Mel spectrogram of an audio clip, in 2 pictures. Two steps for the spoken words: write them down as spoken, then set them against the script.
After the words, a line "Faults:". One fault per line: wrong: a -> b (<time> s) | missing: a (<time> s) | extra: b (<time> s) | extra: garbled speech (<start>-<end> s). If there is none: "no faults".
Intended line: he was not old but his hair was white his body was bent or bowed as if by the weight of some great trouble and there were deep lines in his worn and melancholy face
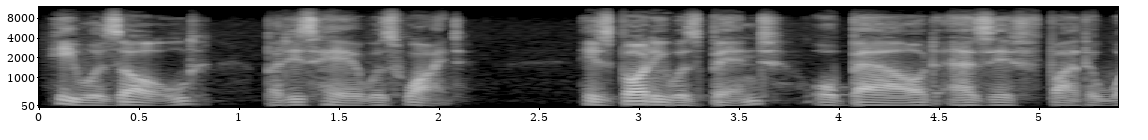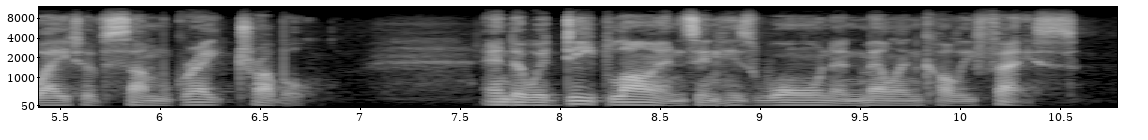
he was old but his hair was white his body was bent or bowed as if by the weight of some great trouble and there were deep lines in his worn and melancholy face
Faults:
missing: not (0.4 s)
